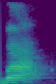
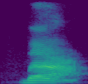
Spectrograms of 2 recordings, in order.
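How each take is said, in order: First: The ain sound is cut short. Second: The ain sound is stretched out longer. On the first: The speaker calls it wrong. "bukan ba aja" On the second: The speaker calls it right. "dipanjangkan atau istilahnya dimelarkan"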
